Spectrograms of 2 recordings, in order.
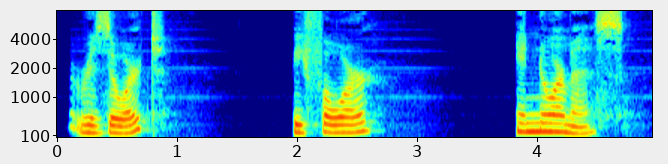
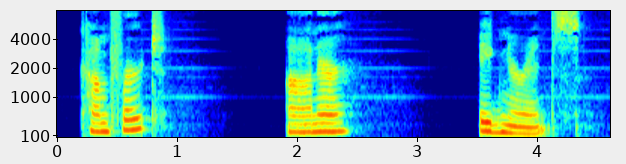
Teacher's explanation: when the OR spelling occurs on an unstressed syllable, the schwa plus R pronunciation is more common. · Shown in: second take · IPA: ɚ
